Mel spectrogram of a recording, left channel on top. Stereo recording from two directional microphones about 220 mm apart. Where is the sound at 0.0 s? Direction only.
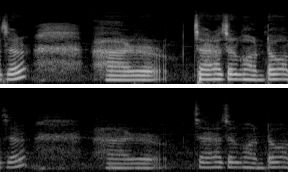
40° left (ahead or behind).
